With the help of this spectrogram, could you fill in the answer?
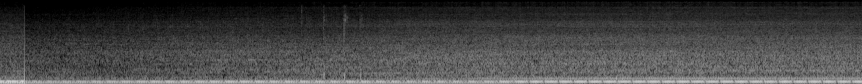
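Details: Infiniti/Nissan VQ37 (Q50/G37/370Z) after a serpentine belt replacement with a Gates K070795 belt: the engine catches at once and settles into a smooth, even idle with a steady low hum and no squeal or chirp; normal idle.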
